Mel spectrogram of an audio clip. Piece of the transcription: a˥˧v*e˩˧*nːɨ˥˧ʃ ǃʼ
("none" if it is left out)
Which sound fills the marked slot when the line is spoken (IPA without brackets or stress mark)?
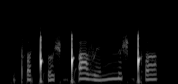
e˩˧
